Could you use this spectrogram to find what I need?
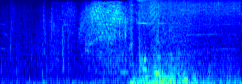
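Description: A weapon swings with a loud whoosh.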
